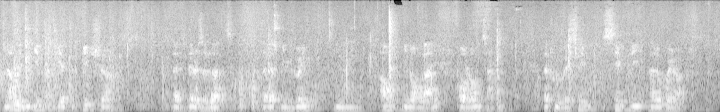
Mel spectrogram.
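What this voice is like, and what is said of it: French accent. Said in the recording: “With my French accent.”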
